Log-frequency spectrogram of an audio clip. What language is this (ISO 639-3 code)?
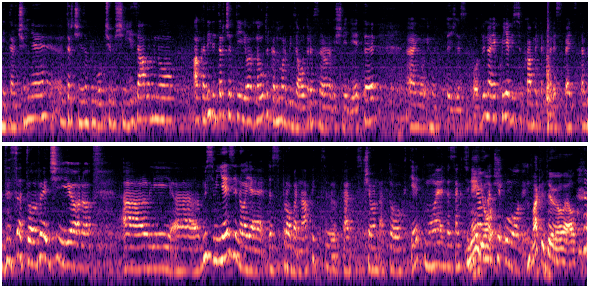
hrv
